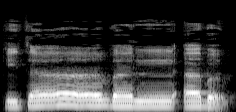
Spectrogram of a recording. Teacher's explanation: کاف کو باریک پڑھنا ہے، تا کو بھی باریک پڑھنا ہے، اور 1 سیکنڈ تا کو آپ نے کھینچنا ہے. کتاب الاب، با حروف قلقلہ میں سے ہے، ڈبل ساؤنڈ آئے گا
